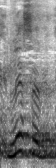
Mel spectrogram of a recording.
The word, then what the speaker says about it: listen: listen, LISTEN, listen. Okay. और इसी तरह ये साइलेंट होता है लाइक क्रिसमस में क्रिसमस.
